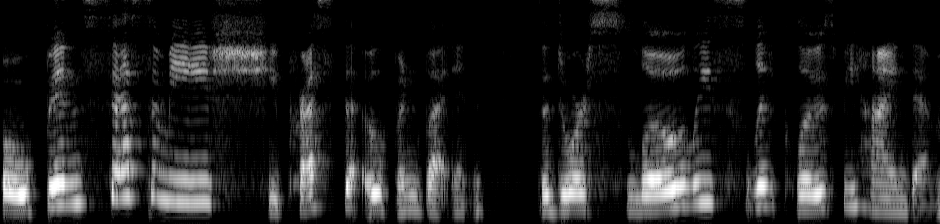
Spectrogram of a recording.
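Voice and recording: Someone reads the text aloud in a natural voice while the background stays quiet.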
